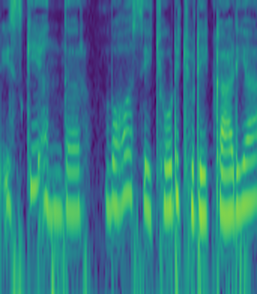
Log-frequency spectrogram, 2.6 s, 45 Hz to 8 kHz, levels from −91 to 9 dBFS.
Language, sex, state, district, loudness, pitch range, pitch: Hindi, female, Himachal Pradesh, Shimla, -19 LUFS, 195-235 Hz, 210 Hz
